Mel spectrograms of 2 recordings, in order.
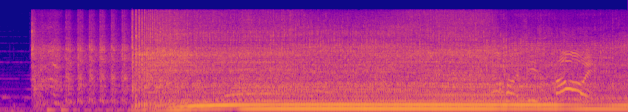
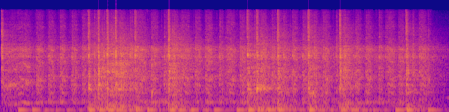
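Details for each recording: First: Toyota Supra on its first start with its new parts, after a sensor that was not fully plugged in was fixed: brief crank, then a loud, steady, even idle with an open, raspy exhaust edge; normal idle. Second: Rebuilt Supra, first start attempt with no exhaust housing fitted. Starter cranks with scattered, uneven pops that never catch; ignition timing was suspected.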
